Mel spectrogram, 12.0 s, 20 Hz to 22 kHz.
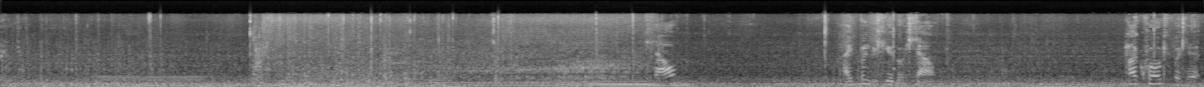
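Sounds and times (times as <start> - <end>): car rumbling on the move: 0.0 - 12.0.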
